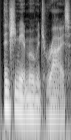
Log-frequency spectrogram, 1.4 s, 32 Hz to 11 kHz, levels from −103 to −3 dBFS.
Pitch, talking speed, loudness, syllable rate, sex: 90 Hz, 295 wpm, -18 LUFS, 7.2 syllables/s, male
